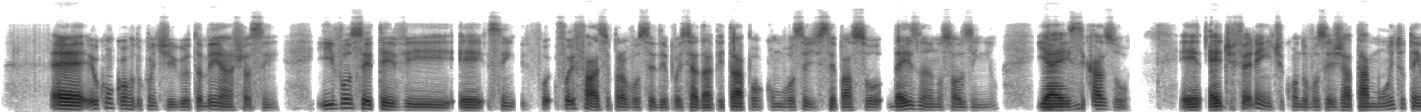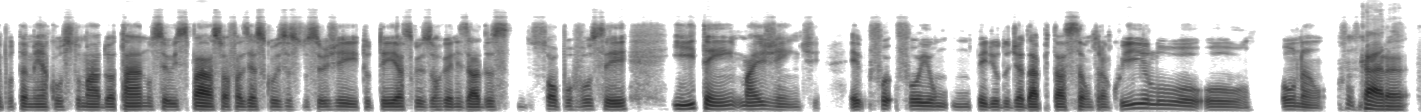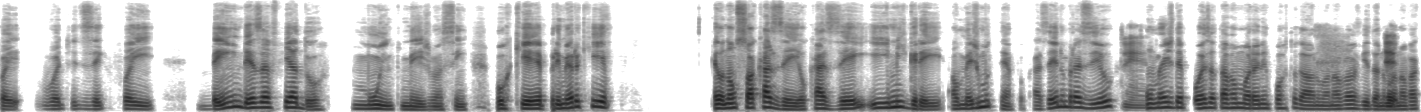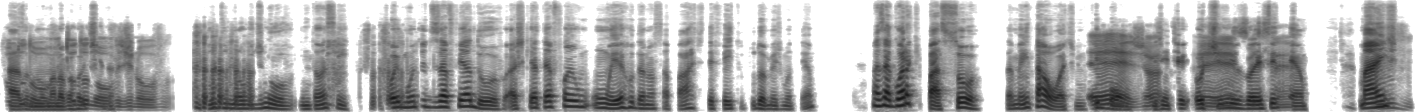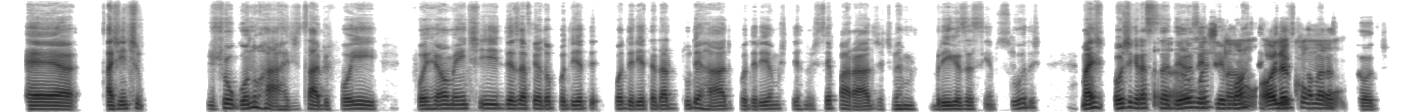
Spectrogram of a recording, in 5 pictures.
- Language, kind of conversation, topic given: Portuguese, podcast, Como você lida com a solidão no dia a dia?
- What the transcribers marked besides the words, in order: chuckle; laugh; in English: "hard"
